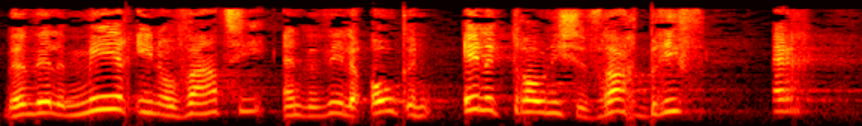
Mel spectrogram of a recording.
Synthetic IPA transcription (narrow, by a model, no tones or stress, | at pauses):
ʋəʋɪlənmɪːrinowvaːtsiɛnʋəʋɪlənʔowkən | elɛk̚troːnisəvrɑχd̚brif | ɛr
